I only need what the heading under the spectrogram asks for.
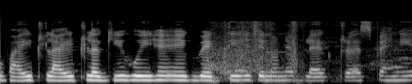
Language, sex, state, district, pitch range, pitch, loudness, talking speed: Hindi, female, Haryana, Rohtak, 185-200 Hz, 195 Hz, -15 LUFS, 190 wpm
